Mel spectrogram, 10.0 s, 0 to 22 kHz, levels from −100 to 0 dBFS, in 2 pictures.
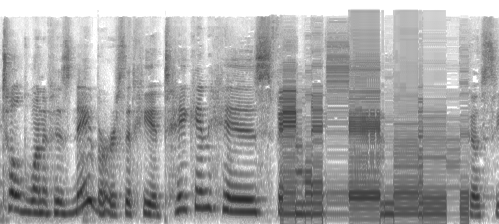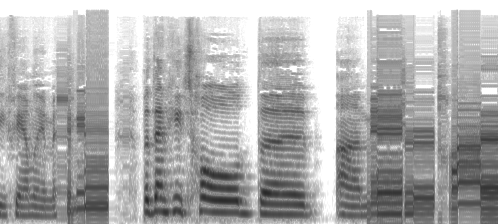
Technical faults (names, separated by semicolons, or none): robotic sound from repeated short buffers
